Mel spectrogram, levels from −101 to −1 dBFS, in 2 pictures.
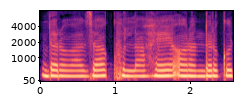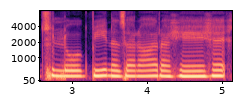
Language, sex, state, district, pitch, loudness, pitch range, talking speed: Hindi, female, Bihar, Patna, 230 Hz, -11 LUFS, 230-240 Hz, 140 wpm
